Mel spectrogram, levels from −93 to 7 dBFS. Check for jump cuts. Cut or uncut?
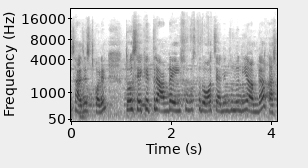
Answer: uncut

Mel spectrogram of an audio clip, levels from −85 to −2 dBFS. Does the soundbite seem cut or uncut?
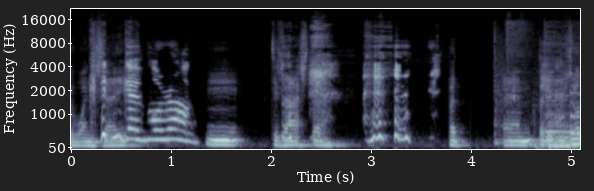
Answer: cut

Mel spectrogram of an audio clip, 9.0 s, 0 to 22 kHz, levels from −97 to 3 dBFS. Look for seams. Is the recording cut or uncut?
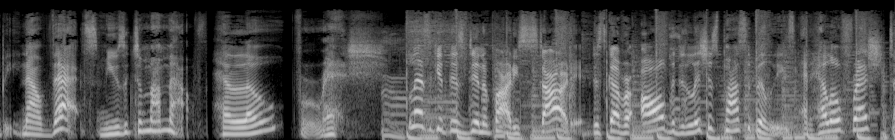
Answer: uncut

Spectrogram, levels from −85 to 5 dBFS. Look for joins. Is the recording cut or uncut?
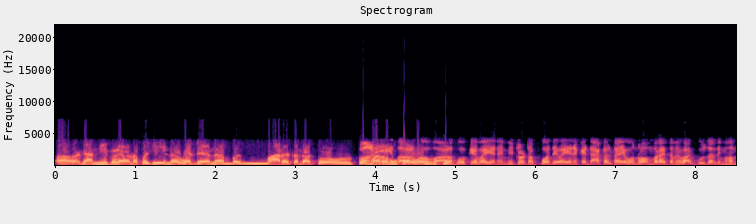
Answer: uncut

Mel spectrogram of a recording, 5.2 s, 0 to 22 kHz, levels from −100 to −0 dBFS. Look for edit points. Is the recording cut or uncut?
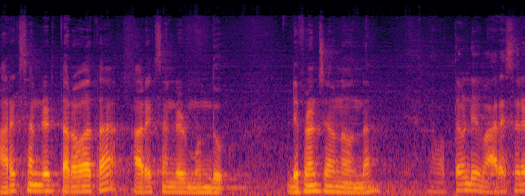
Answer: uncut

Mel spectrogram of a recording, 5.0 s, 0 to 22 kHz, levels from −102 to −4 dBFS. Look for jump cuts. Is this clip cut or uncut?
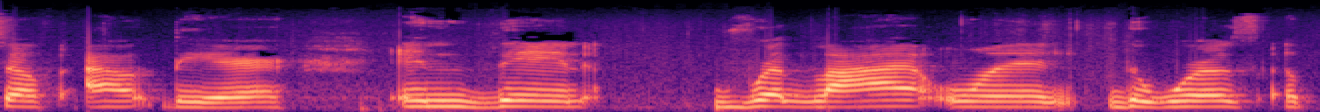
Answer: uncut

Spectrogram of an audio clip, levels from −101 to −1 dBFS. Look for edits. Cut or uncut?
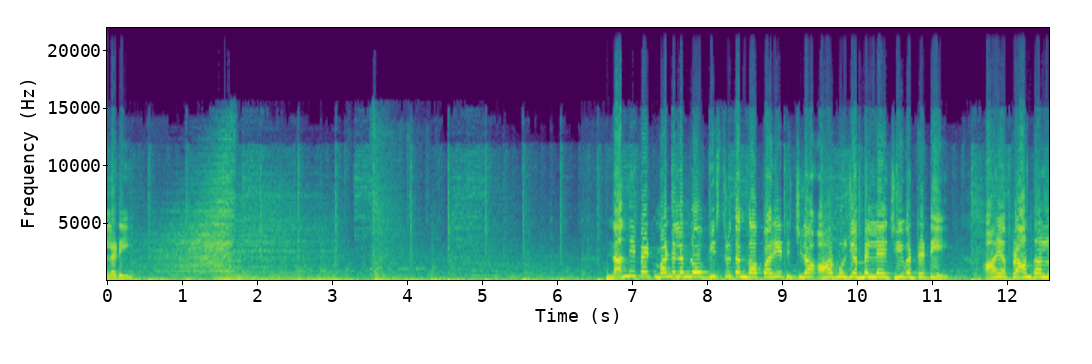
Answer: uncut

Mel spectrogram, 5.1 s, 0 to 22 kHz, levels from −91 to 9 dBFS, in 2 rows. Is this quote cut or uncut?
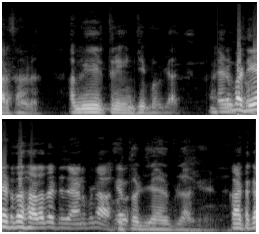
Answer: cut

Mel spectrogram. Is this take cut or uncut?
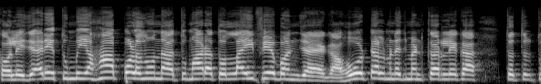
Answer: uncut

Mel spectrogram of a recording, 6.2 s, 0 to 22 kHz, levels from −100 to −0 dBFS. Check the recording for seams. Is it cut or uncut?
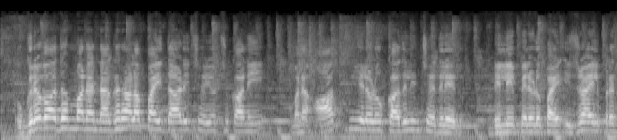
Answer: uncut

